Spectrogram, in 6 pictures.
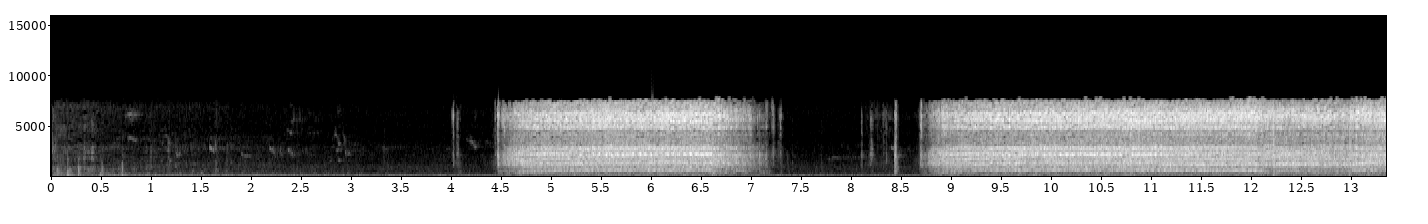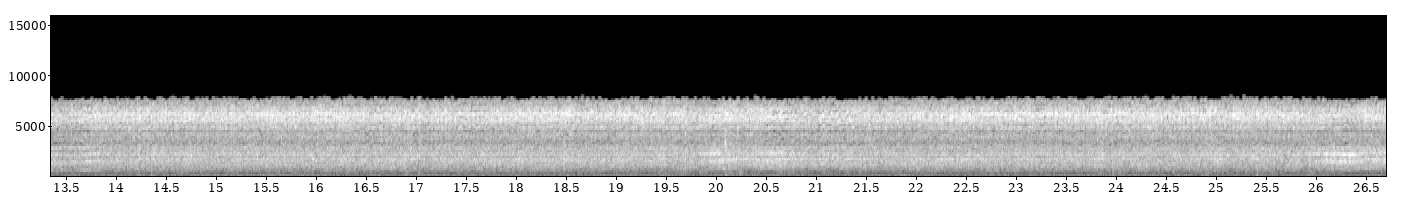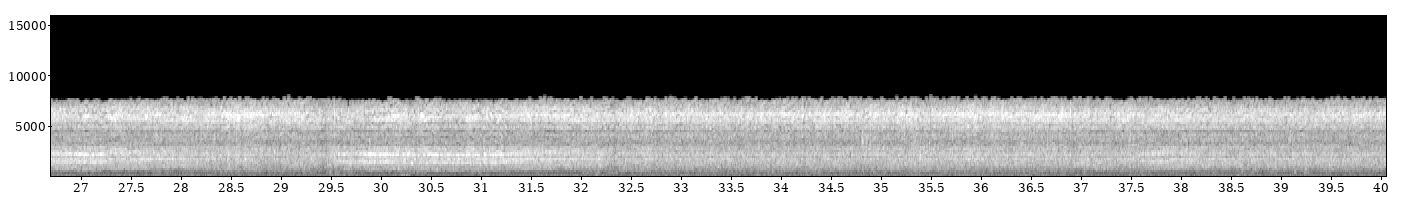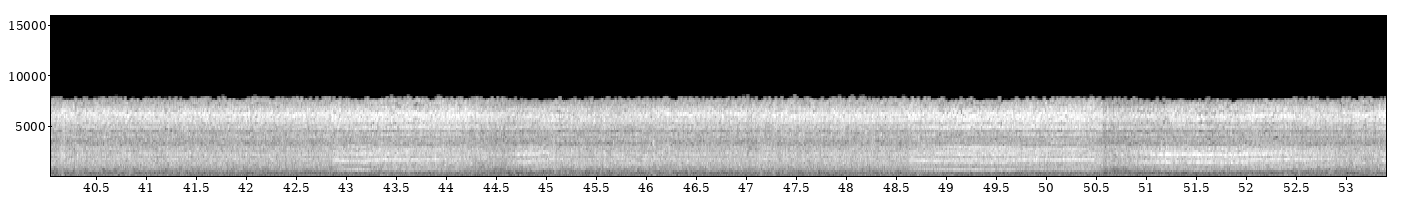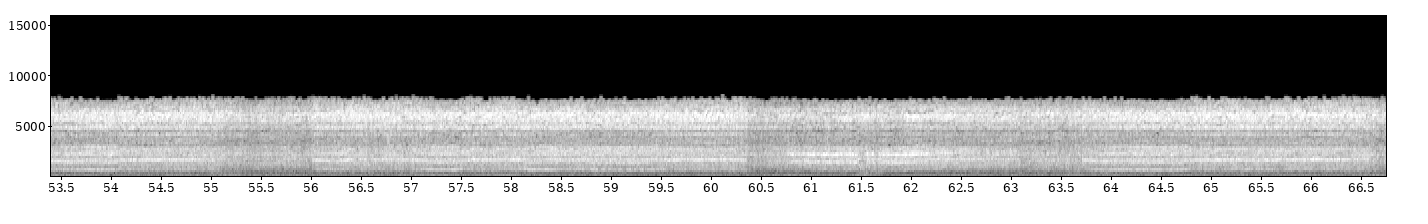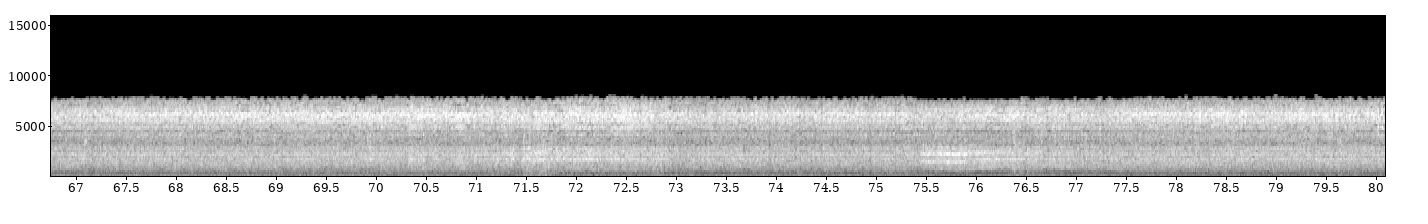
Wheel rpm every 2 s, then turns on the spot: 0, 0, 90, 50, 70, 160, 170, 230, 230, 230, 230, 230, 230, 220, 230, 210, 230, 230, 230, 230, 230, 230, 230, 230, 220, 220, 220, 230, 230, 220, 220, 220, 220, 230, 230, 230, 230, 230, 230, 230.
none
